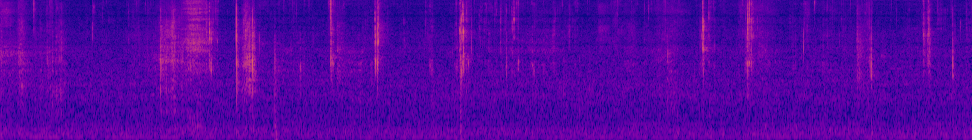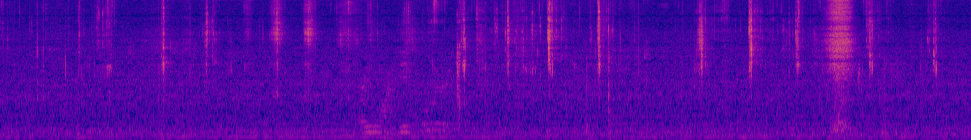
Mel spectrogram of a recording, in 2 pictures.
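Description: A young woman chews and smacks her lips close by.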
